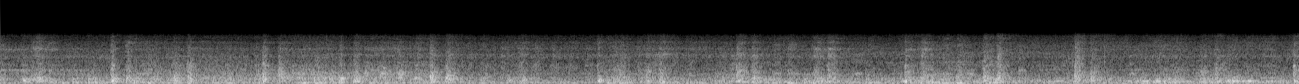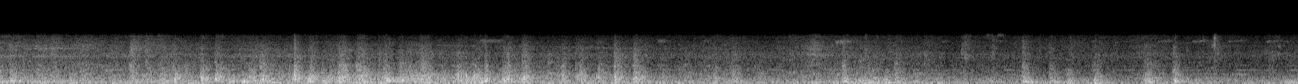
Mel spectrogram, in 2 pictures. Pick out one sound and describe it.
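Wheels clatter rhythmically over rail joints.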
